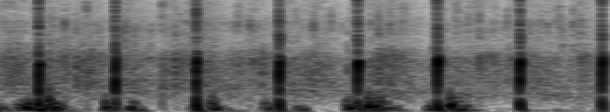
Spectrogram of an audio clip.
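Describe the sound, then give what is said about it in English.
A church audience claps for the Lord together in a steady, even rhythm, about eight sharp unison claps in quick succession, with a soft murmur of background noise and no talking. “Can we clap to the Lord?”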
